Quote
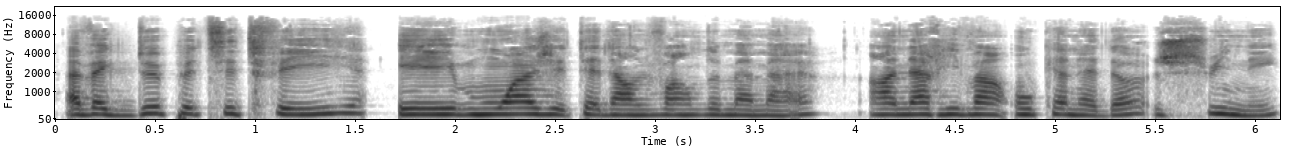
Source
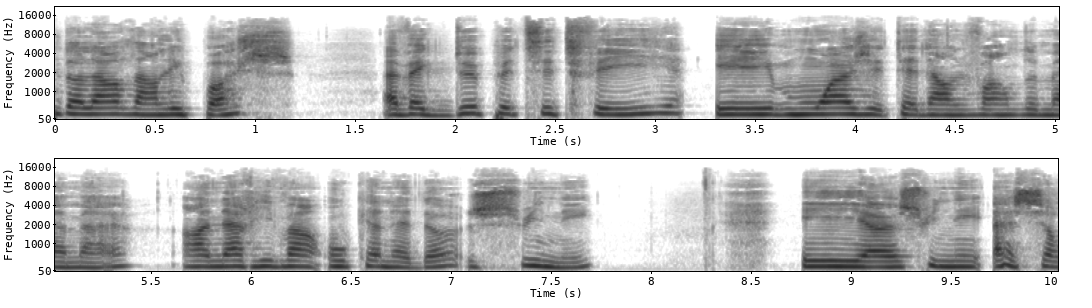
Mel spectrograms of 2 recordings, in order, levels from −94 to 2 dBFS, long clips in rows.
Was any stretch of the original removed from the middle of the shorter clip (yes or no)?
no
